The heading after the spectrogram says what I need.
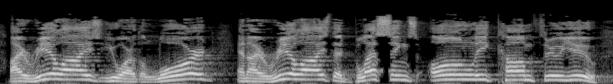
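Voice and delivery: loud, slow, high-pitched declaration; emphatic plea. Acted. Jacob realizing who he wrestles, loud emphatic plea. Acts Jacob pleading with God.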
